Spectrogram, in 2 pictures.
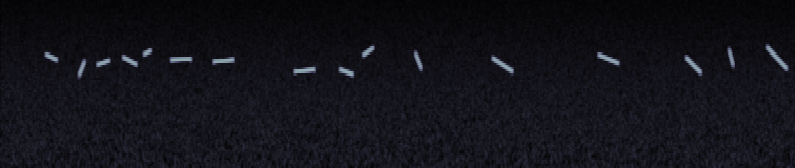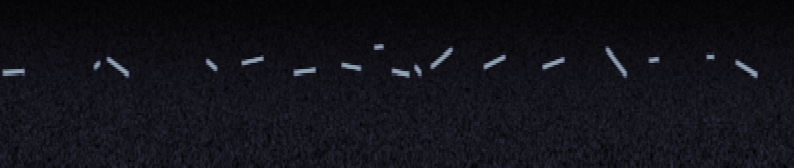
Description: Bird-like chirps. There is no code.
